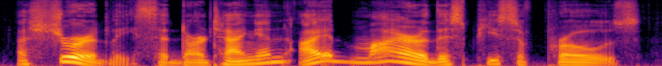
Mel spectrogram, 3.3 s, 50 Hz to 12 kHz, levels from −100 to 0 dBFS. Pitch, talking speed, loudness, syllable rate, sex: 140 Hz, 165 wpm, -20 LUFS, 6.0 syllables/s, male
